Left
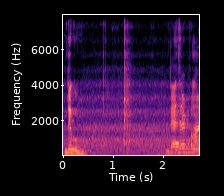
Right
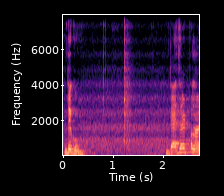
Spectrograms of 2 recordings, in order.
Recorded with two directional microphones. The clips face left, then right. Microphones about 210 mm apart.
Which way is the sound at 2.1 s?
50° right (ahead or behind).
